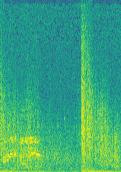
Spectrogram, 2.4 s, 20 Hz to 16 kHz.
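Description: Tank guns firing in the video game World of Tanks, with E-25 tank destroyers in action, giving a dense, continuous rumble of battle noise with a sharp burst partway through.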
